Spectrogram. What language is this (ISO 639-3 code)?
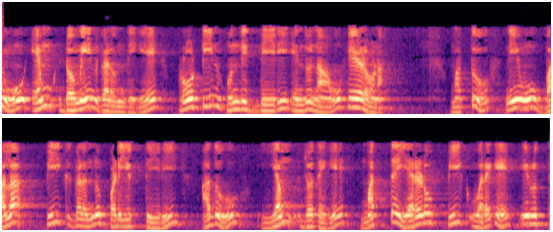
kan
